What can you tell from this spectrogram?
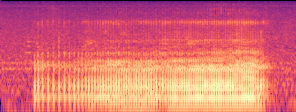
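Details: Conrad the English bulldog, fast asleep, gives a loud snore: about three and a half seconds of rapid, buzzing vibration that builds gradually in strength before cutting off into silence.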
